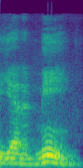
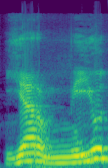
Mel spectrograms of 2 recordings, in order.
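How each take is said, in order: First: The word ends with a long 'ee' sound. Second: The word ends with a 'yu' sound. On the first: This is the form after the final vowel drops. "फिर यरमी हो जाएगा" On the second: This is the underlying form before the change. "यरमीयू था"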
